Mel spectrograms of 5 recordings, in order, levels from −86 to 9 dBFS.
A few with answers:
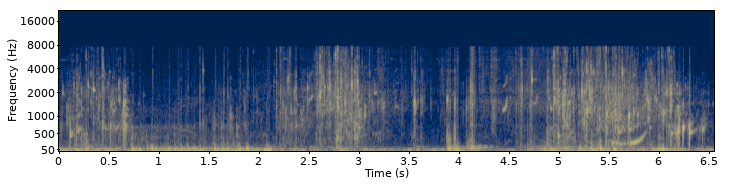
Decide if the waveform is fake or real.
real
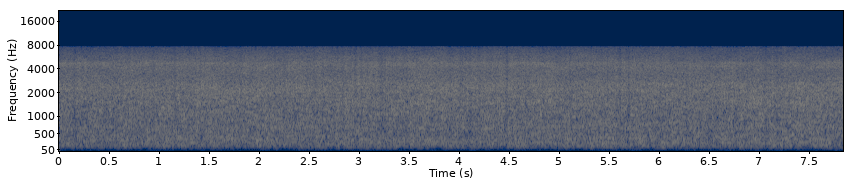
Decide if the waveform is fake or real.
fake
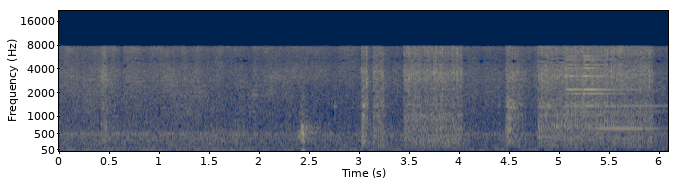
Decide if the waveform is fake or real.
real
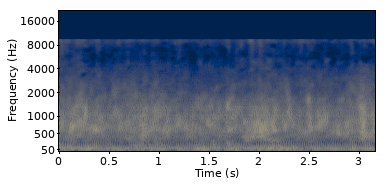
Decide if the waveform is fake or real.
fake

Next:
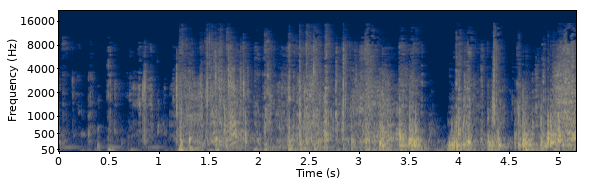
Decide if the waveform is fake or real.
fake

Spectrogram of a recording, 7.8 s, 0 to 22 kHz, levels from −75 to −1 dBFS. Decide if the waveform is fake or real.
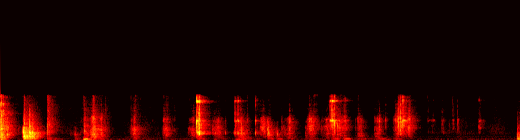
real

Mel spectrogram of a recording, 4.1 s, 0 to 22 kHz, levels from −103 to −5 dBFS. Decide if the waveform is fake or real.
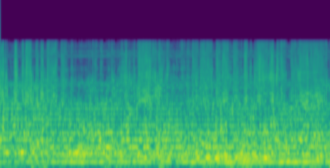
fake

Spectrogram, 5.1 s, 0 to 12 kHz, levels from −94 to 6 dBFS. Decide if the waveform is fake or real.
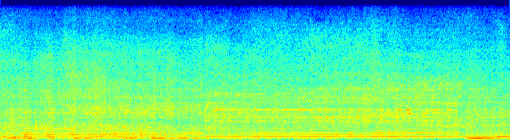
fake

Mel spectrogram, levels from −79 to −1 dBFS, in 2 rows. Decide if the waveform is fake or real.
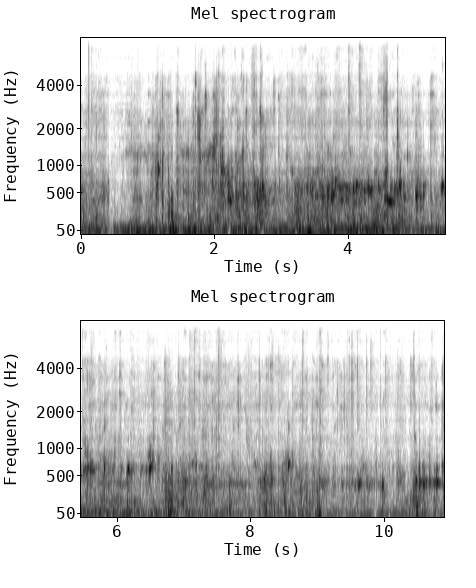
fake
